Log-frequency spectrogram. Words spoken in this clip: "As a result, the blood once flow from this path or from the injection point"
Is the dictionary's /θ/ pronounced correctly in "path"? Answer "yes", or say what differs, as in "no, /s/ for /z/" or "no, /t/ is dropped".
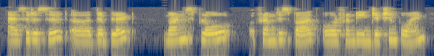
no, /t/ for /θ/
